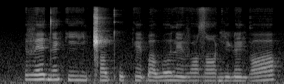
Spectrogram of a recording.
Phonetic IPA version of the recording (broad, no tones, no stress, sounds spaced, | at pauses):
v ɛ d̪ ɛ̃ k ĩ ɣ ĩ ǁ ɒ kʷʼ i k ɛ̃ ɓ ɒ w o l ɛ̃ v ɒ zˤ ɛ ɡ ĩ ɳ ɛ̃ ɡ ɒ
